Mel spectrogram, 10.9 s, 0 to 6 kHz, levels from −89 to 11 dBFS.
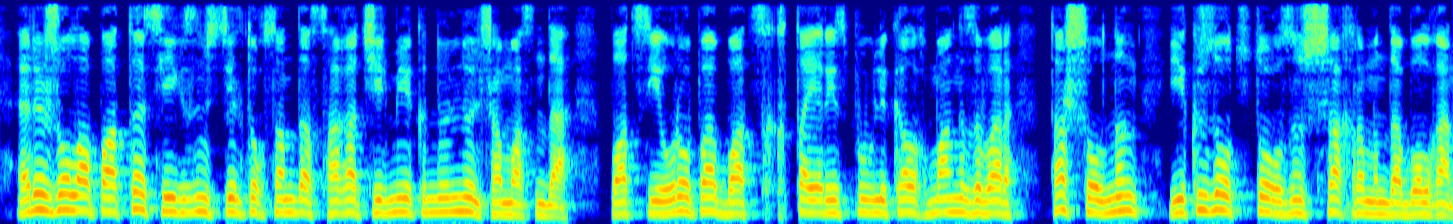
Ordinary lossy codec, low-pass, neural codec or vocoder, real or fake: Opus, 64 kbps; 5.4 kHz; none; real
